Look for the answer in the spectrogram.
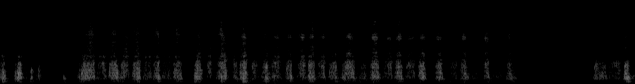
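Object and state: Coin scraping a paper scratch card.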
